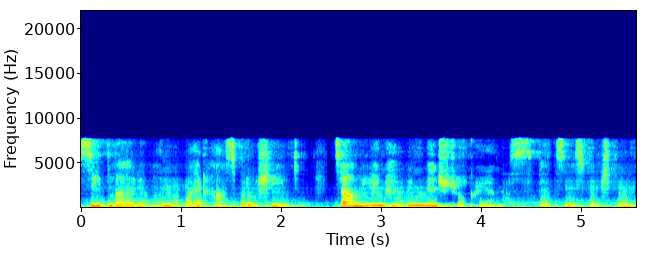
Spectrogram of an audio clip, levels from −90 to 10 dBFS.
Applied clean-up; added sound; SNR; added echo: neural separator model SepFormer DNS4.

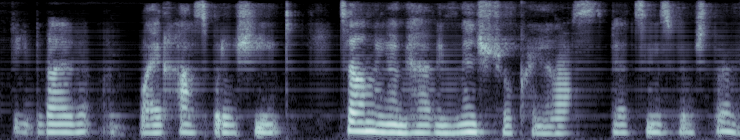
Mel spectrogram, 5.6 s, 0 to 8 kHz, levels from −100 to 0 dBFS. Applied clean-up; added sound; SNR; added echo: neural mask model DeepFilterNet 3.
